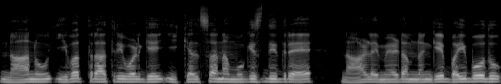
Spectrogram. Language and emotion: Kannada, fearful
